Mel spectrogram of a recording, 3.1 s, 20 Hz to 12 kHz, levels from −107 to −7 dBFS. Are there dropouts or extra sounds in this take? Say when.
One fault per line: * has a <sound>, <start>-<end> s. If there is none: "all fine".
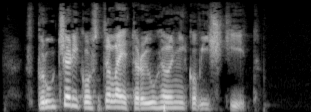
all fine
